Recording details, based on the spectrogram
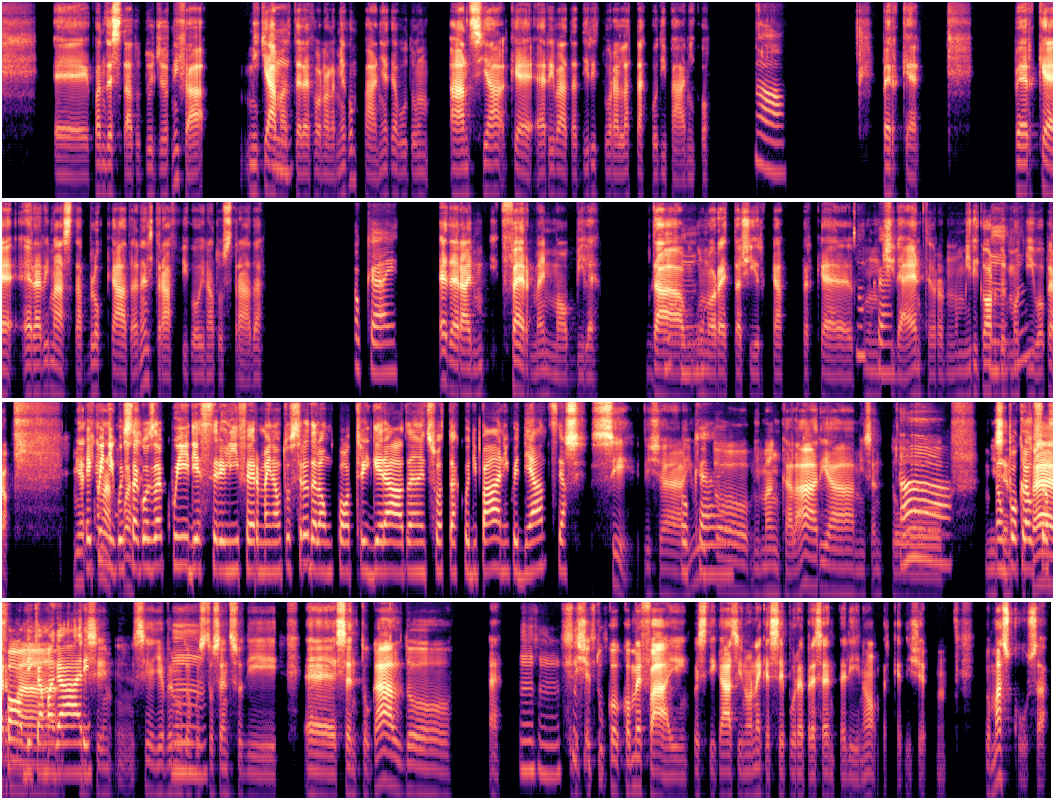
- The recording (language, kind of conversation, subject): Italian, podcast, Come tieni sotto controllo l’ansia nella vita di tutti i giorni?
- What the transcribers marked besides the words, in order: sad: "Ah"; in English: "triggerata"; tapping; chuckle; "dico" said as "dio"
